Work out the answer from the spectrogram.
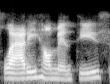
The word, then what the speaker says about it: platyhelminthes: us so flatworms are platyhelminthes plat rhymes with flat they have no body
